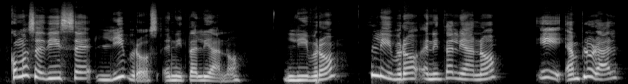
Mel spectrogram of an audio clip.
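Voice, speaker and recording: A woman's voice: a little high, no room sound, clean studio sound. A woman teaching an online language lesson, explaining step by step and asking the learner questions as she goes.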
